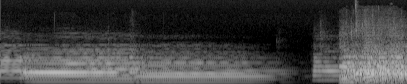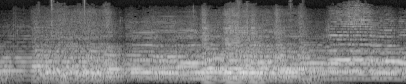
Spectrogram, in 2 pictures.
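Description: Bassoon ensemble playing held chords, the low part stepping down, that fade out about three and a half seconds in. After a short gap, a fuller, busier passage with deeper bass starts.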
